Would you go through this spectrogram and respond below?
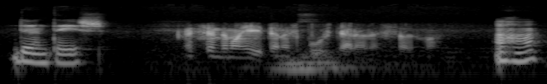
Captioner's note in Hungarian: férfihang a telefonban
